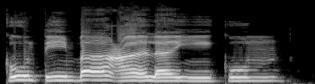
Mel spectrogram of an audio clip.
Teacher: Huruf ain ni terus balik kepada makhraj dia lah. Tengah kerongkong kita ni.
